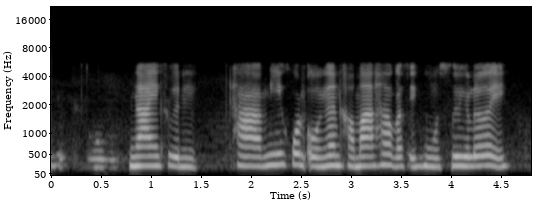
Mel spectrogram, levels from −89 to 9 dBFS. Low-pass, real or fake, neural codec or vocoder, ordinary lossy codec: 5.4 kHz; fake; codec, 16 kHz, 6 kbps, DAC; none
